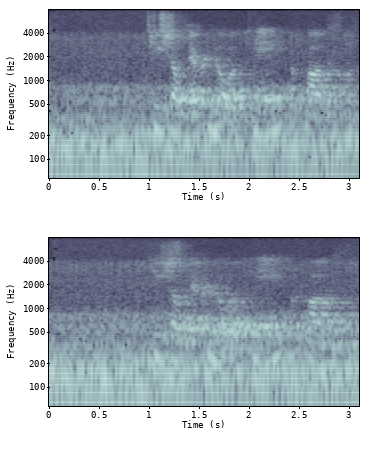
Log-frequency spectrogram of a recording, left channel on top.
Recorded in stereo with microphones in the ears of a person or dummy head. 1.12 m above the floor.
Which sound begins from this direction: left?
A woman speaking, at 1.0 s.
